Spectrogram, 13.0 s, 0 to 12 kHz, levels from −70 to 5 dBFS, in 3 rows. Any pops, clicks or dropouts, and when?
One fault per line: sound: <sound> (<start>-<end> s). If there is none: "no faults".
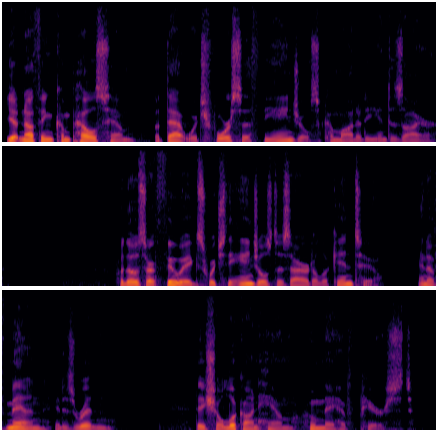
no faults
